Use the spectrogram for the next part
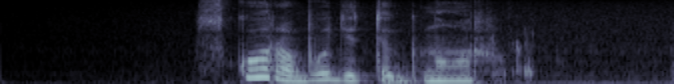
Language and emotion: Russian, sad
